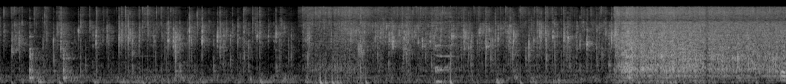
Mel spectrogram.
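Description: Cumin seeds, fenugreek and a dried red chili fry in hot oil for a tempering, crackling and spattering with stirring scrapes, then swelling into a louder, steady sizzle for the last couple of seconds.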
